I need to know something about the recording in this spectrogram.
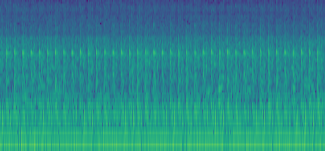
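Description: Small single-cylinder diesel engine of a walking paddy tractor idling steadily, a rapid even beat with a low hum beneath it.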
